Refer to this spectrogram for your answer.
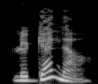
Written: Ghana

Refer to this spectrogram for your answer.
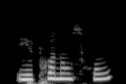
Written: ils prononceront

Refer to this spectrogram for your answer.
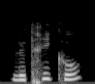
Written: tricot

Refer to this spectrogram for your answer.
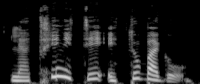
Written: Trinite-et-Tobago

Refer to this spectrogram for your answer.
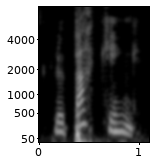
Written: parking

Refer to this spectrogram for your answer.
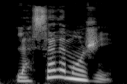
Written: salle a manger

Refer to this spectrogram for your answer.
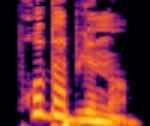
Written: probablement

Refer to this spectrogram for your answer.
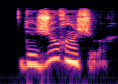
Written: de jour en jour

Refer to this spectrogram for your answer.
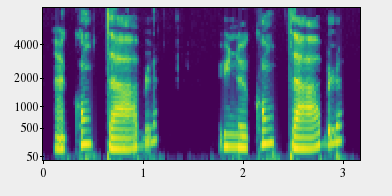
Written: comptable-comptable

